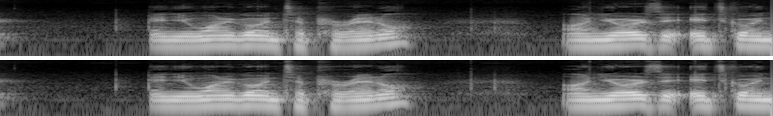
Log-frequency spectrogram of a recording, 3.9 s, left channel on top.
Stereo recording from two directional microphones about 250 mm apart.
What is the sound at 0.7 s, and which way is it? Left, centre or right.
Speech, centre.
